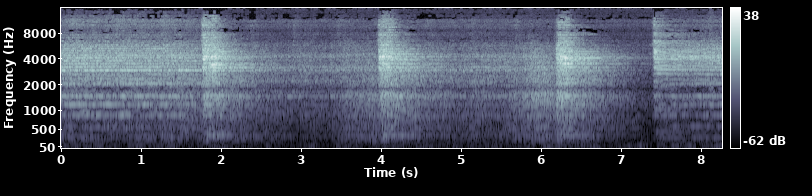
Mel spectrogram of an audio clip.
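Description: Music playing through a small speaker in the light-controller box, with three loud accented hits about two seconds apart, each fading away, and a change in the music near the end.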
